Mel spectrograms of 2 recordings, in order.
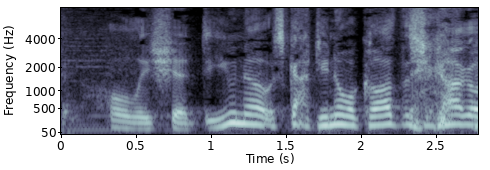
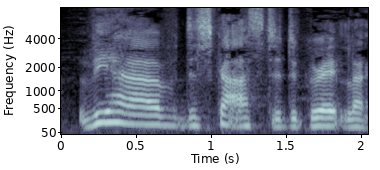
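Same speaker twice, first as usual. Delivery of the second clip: clumsy, bad, fake German accent. In a skit with Goebbels and Hitler discussing global domination, use a bad German accent. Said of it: "is that a German accent?".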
